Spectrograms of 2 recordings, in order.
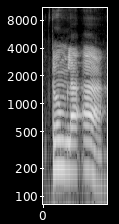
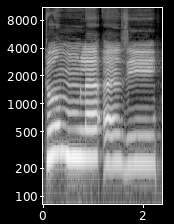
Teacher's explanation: mim mati bertemu dengan lam ini jelas, terang, tidak boleh dengung, tidak boleh panjang. Tum la azi, itu salah.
